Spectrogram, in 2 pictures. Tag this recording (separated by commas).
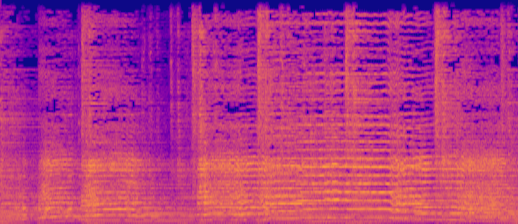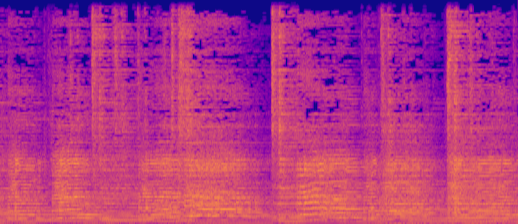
Musical instrument, Saxophone, Music, playing saxophone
